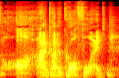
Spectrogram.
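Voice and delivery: loud, slow, high put-on voice; imitated excited kid. Friend imitating an excited kid's news, loud and drawn out. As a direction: crow it slowly as a mock boast. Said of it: "He goes".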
